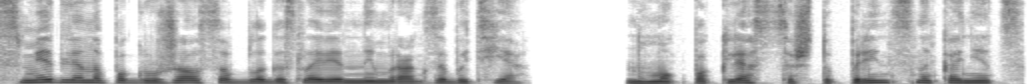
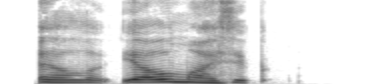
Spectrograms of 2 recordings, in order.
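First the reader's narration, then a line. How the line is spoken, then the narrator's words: Whimpering. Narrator (Russian): захныкал Рейнс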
